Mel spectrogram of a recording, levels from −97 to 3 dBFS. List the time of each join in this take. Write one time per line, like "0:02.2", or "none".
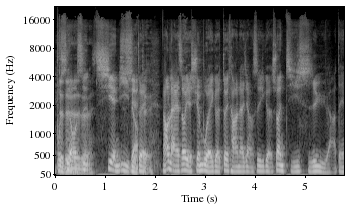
0:01.6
